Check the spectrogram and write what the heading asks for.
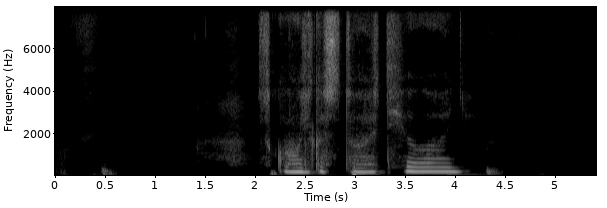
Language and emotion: Russian, sad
